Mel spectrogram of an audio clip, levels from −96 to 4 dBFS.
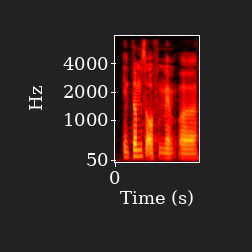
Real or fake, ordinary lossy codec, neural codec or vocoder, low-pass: real; none; none; 7.2 kHz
